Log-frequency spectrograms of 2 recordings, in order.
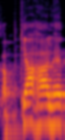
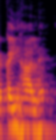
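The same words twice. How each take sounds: First: Said in the usual way. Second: कई हाल है in a light Malwi lilt; Malwi dialect. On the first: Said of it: "इसका हो जाएगा". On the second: Shown as a demonstration. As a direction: greet the Malwi way. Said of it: "तो इसका हो जाएगा".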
